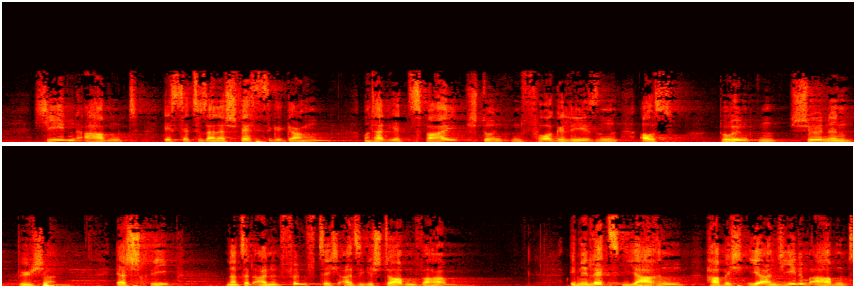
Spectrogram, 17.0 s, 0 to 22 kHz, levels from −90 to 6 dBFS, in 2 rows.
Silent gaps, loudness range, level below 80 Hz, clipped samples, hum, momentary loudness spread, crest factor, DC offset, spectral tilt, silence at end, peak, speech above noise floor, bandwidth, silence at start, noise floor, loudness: none; 5 LU; -38 dBFS; under 0.1%; none; 14 LU; 22 dB; under 0.1%; -4.5 dB/octave; 0 s; -2 dBFS; 37 dB; 11.5 kHz; 0.35 s; -60 dBFS; -23 LUFS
